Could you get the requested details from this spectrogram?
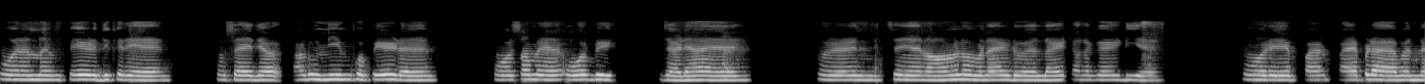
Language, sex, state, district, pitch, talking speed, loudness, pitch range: Rajasthani, male, Rajasthan, Churu, 210 Hz, 120 wpm, -18 LUFS, 205-220 Hz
